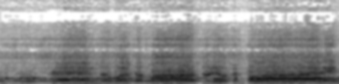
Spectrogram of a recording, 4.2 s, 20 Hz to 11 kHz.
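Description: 1920s dance band music played from a 78 rpm shellac record on an acoustic phonograph with a gooseneck tonearm and soundbox. The sound is thin, with almost no bass. Wavering held notes lead into a long sustained note in the last second.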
